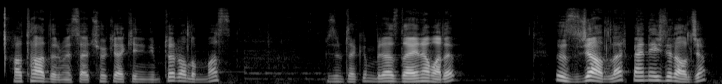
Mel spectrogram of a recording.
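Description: A young man with a Turkish accent commentating his own gameplay on a live stream, excitable and quick to go from muttering to frustrated outbursts. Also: medium pitch.

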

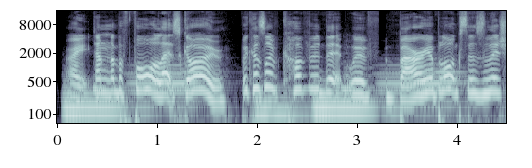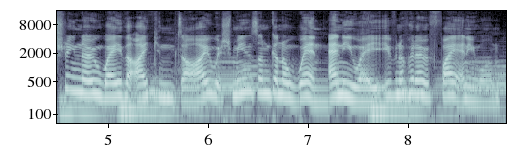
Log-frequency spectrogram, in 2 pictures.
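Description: High-pitched excitable woman gaming. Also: a little fast, few pauses, over music. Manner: excitable, repeats phrases in panicky bursts, laughs often. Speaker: gaming YouTuber. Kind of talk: live gameplay commentary.

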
